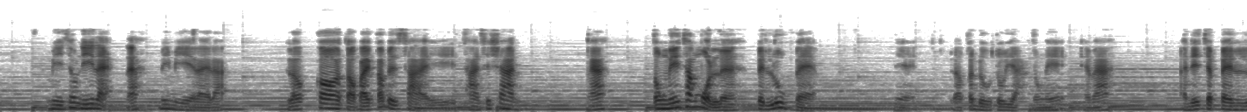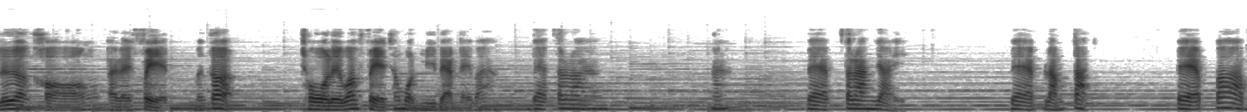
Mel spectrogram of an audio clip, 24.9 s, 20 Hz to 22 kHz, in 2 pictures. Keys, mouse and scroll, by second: 7.0 click, 7.8 click, 8.4 click, 13.0 click, 16.1 click, 19.4 click, 21.6 click, 23.8 click, 24.8 click.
